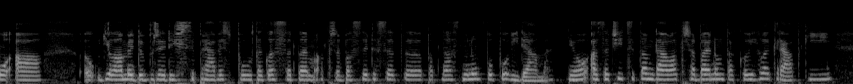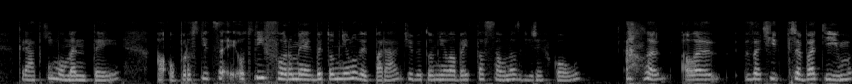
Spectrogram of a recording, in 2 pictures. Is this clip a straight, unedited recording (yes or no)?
yes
